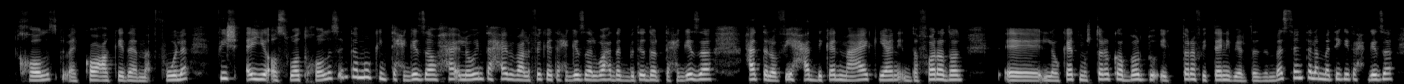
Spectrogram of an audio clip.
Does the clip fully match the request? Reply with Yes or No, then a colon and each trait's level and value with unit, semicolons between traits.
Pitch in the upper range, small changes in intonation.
No: high, 220 Hz; average, 3.3 semitones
